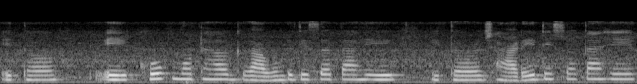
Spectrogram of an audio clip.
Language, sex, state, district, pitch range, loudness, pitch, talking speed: Marathi, female, Maharashtra, Gondia, 210-245 Hz, -17 LUFS, 225 Hz, 105 wpm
